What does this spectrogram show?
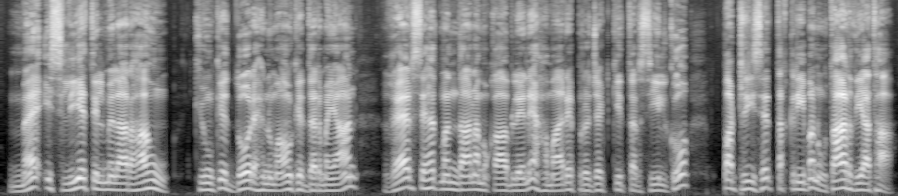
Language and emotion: Urdu, angry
